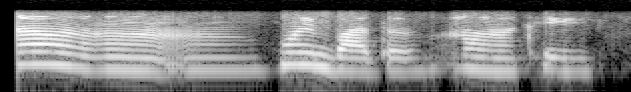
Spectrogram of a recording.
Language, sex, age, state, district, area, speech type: Kashmiri, female, 45-60, Jammu and Kashmir, Budgam, rural, conversation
